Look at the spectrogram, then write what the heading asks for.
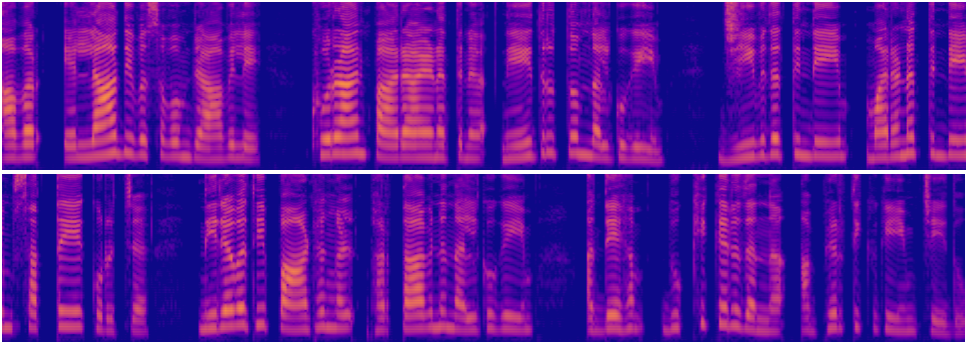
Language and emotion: Malayalam, neutral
